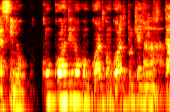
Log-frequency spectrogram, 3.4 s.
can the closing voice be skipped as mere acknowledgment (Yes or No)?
Yes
